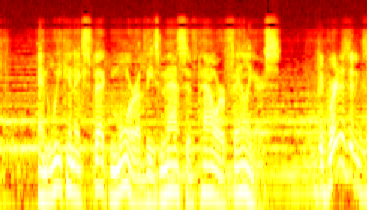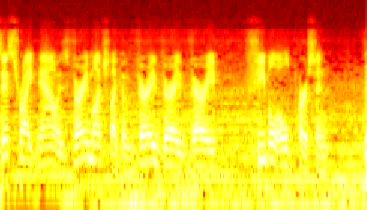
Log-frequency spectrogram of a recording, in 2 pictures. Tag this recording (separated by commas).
Speech, Music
